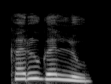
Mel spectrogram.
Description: ♪ karugallu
